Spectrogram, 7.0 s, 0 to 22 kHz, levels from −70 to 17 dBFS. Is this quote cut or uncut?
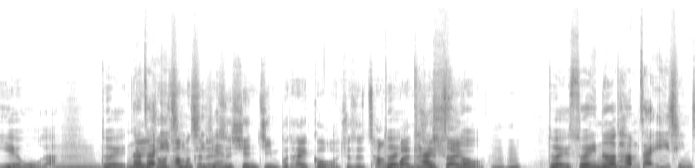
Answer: uncut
